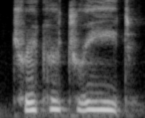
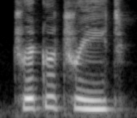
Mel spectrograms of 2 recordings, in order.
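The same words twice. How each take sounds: First: It is said very softly. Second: It is said a little louder.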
